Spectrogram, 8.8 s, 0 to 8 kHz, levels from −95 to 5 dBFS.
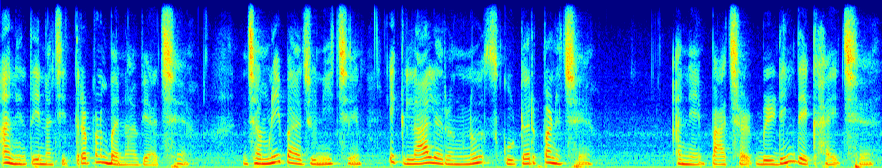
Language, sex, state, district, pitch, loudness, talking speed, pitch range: Gujarati, female, Gujarat, Valsad, 215 Hz, -17 LUFS, 135 wpm, 195-245 Hz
